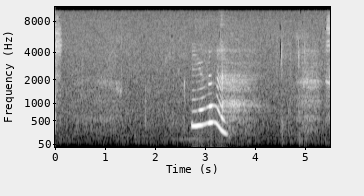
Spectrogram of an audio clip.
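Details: Bengal kitten just over two weeks old lets out a single clear meow that rises slightly, then sweeps downward, with a soft sniff and quiet room noise around it.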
